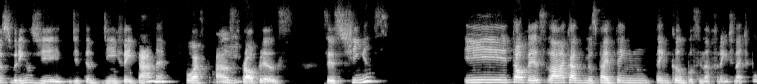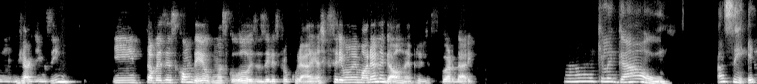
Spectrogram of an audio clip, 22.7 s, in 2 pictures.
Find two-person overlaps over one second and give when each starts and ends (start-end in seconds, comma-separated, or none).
none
